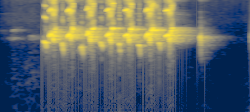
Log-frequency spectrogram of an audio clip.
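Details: Short, rich burst of bubbly chattering from a yellow-vented bulbul used to lure other birds. Quick run of about six warbled notes fades out, followed by a single faint note.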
